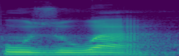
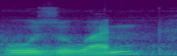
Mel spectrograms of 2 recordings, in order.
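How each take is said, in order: First: The word ends on a long vowel, no n. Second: The word ends with an n sound. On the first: The reader stops at this word. The speaker calls it right. "cara bacanya adalah huzwa disebabkan jatuh dia kepada hukum uh, mad iwad" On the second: The reading continues without stopping. The speaker calls it wrong. "Kenapa tidak huzuan?"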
